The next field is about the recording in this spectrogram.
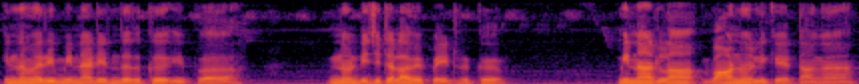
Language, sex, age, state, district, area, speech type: Tamil, male, 18-30, Tamil Nadu, Tiruchirappalli, rural, spontaneous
